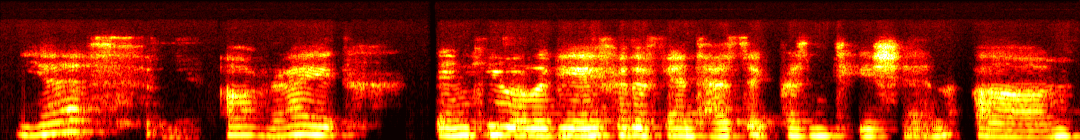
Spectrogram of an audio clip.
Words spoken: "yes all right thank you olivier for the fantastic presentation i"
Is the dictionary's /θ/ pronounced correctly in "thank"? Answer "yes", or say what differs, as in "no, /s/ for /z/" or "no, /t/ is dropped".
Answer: yes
